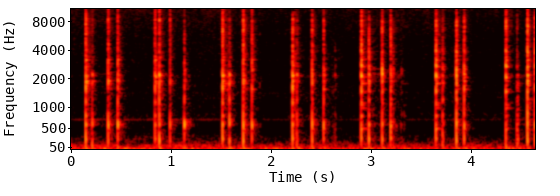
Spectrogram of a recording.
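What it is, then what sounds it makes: Metal mint tin. Fingertips tap the lid and then the side edge of a small, hollow, rectangular metal Altoids mint tin held in the hand. Twenty short, dry, clicky taps land in quick clusters of two and three, each with a low knock and a faint metallic ring in the mids. The ring dies away almost instantly.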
